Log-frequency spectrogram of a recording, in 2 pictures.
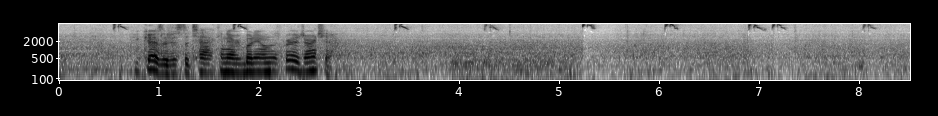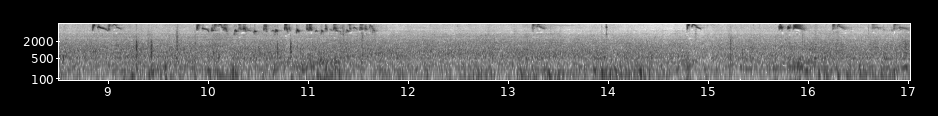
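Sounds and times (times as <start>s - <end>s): rushing river: 0.0s - 17.0s
kingbird sharp high calls: 0.6s - 0.8s.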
